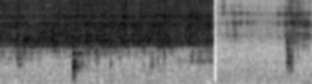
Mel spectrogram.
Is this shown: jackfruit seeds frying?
yes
